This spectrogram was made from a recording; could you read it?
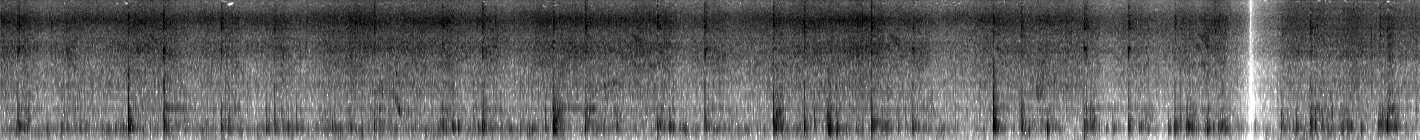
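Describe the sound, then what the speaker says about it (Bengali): Spices, potato and drumstick are stir-fried in a pan along with fried lentil dumplings. A continuous, fairly soft sizzle runs under repeated scraping strokes of a spatula, with no voices. "মশলার সঙ্গে আলু ডাঁটাটা ভালোভাবে কষিয়ে নিয়েছি"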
